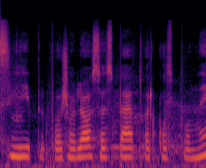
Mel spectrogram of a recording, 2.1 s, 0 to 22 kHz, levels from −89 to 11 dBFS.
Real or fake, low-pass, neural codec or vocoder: fake; 14.4 kHz; autoencoder, 48 kHz, 32 numbers a frame, DAC-VAE, trained on Japanese speech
